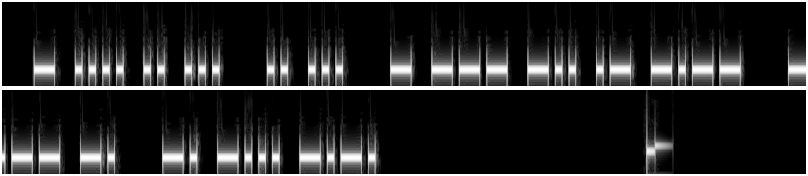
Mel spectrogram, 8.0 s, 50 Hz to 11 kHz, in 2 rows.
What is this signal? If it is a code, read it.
Morse code, heard as a keyed tone, about 34 wpm, 700 Hz. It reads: THIS IS TODAY ON NBC
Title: Sets of 5 Words Encore 35wpm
